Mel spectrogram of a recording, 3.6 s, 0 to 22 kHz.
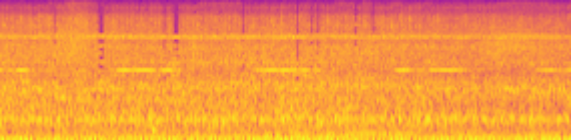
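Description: A 44-ton articulated lorry inching round a tight street corner, its engine a steady low rumble under faint, regularly repeating reversing beeps, with no talking.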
